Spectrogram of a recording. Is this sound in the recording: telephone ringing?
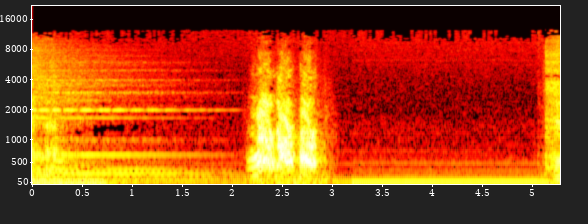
no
